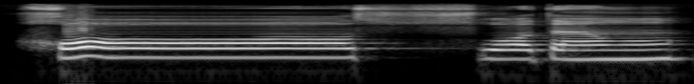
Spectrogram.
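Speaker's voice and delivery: slowly drawn-out खासतन; six-count madd. Shown as a demonstration. Teacher reciting the madd for students to practise, held long. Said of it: "इसी तरीके से आपने अगले हरूफ की".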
